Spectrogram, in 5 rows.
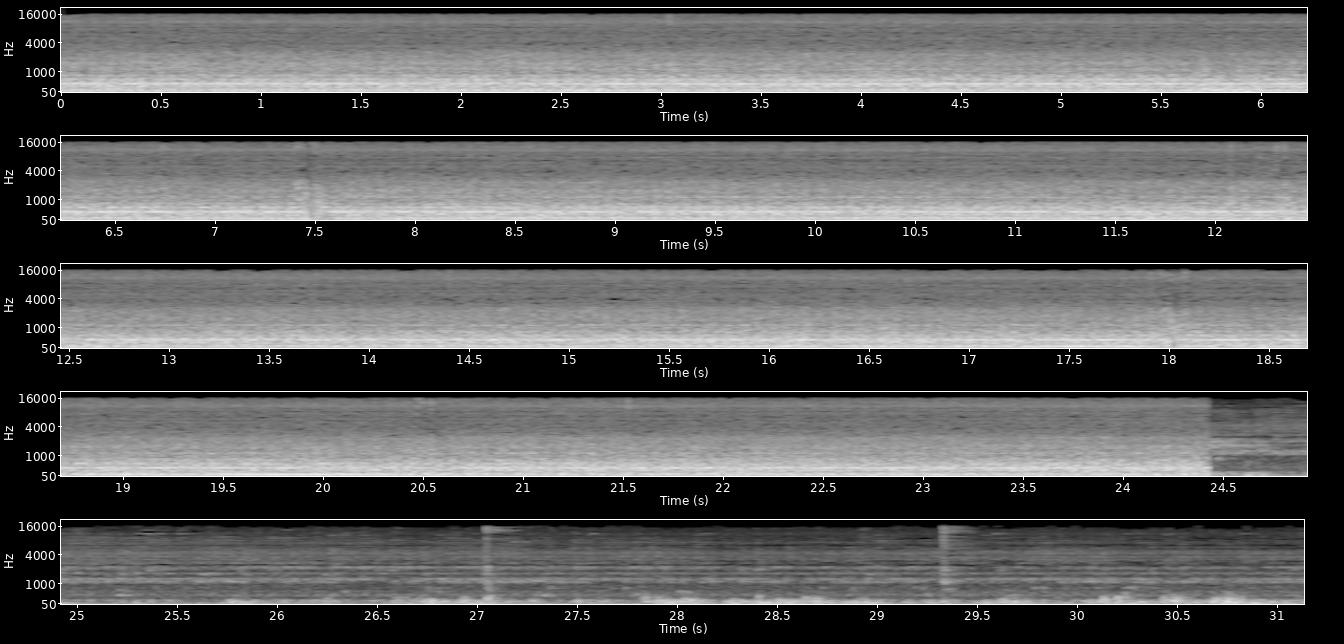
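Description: Steady, loud drone of running machinery with a strong, even hum, which cuts off abruptly about 24 seconds in, leaving a quiet background with a few light knocks.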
